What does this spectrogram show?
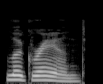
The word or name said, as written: legrand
